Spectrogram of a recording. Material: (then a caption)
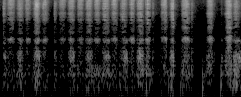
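Paper. A white pastel pencil scratches quick hatching strokes across a small taped sienna Pastelmat card. The result is a quiet, steady run of short, bright, rasping strokes in an even back-and-forth rhythm.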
